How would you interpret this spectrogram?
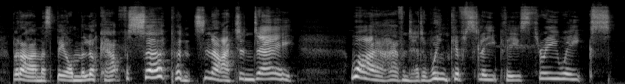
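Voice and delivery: high, put-upon bird voice; fretful pigeon voice. A narrator's reading. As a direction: complain like a harried mother bird. Pigeon complaining in story.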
